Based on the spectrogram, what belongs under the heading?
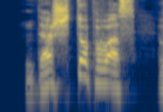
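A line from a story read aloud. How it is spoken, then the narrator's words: Barking again. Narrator (Russian): вновь рявкнул Акено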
